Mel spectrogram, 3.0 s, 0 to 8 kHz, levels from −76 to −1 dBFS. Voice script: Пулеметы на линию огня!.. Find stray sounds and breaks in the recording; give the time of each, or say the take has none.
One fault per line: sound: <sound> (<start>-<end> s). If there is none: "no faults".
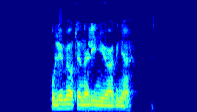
no faults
